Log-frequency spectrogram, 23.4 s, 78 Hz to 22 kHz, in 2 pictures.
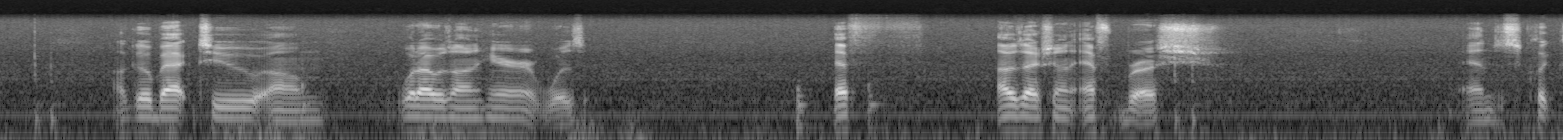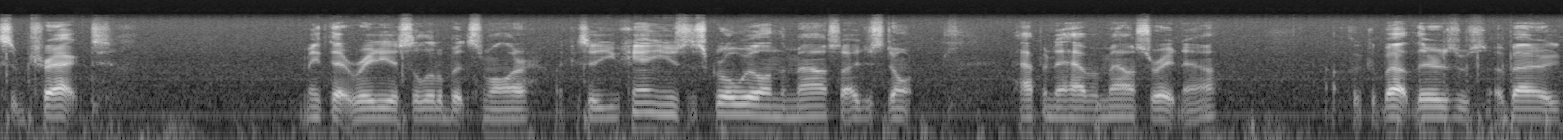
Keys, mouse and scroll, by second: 0.4 click, 12.0 click, 14.9 click, 18.4 KP_6, 18.7 KP_6, 19.1 KP_2, 22.4 click, 22.7 click, 23.0 click, 23.3 click.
